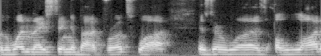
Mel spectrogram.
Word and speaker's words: Wrocław: Yeah, so the W is a V and the L, there's a L with a line through it. So it's like Wrocław. But yeah, that's exactly how you pronounce it.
